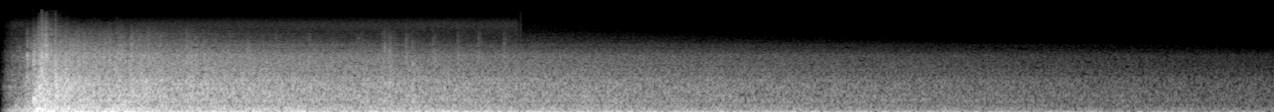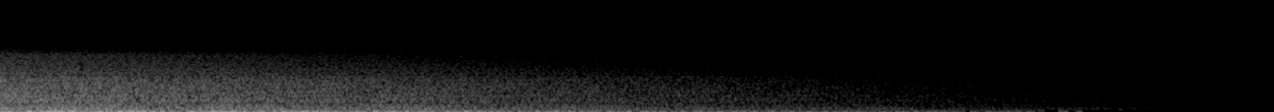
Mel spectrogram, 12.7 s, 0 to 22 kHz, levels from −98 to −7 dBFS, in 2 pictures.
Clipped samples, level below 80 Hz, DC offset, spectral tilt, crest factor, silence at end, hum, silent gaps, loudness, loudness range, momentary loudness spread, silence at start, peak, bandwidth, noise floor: under 0.1%; -28 dBFS; under 0.1%; -7.5 dB/octave; 22 dB; 7.05 s; none; none; -22 LUFS; 26 LU; 28 LU; 0.05 s; -2 dBFS; 8.2 kHz; under -90 dBFS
